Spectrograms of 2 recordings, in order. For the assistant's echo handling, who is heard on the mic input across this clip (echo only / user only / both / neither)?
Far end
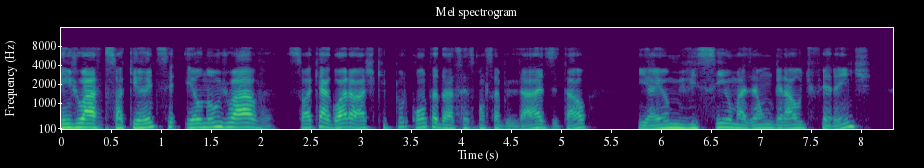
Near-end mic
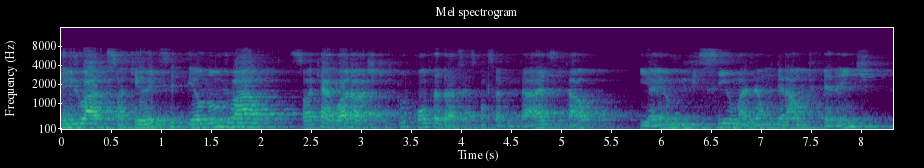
echo only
